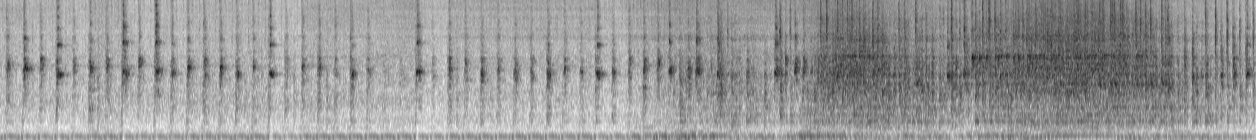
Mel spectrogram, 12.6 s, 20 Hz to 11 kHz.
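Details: Subaru Forester SF5 engine with a steady tapping knock of about three beats a second, washed out as the revs rise; owner fears the engine has died.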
